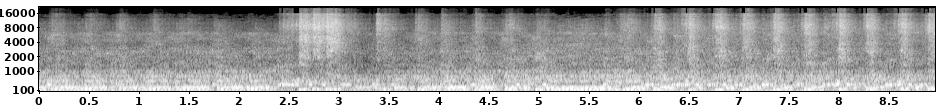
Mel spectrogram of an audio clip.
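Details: Poulan 900 rototiller, small Briggs & Stratton single-cylinder, running with air filter removed: uneven, hunting beat instead of a steady putter; rough running, owner concludes the carburetor needs cleaning.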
